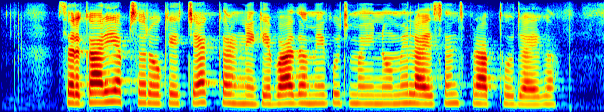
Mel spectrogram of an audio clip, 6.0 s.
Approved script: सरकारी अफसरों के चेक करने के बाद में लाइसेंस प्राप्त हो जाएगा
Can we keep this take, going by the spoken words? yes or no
no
